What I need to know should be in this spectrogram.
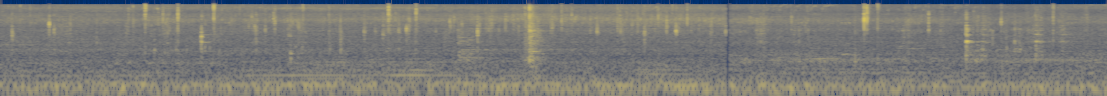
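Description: A ladle scrapes against a metal wok.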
